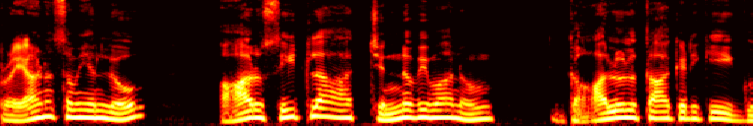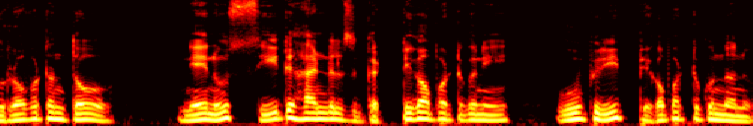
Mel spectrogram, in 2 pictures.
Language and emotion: Telugu, fearful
